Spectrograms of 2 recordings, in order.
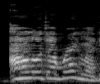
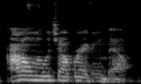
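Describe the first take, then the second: First: Higher and louder, near a shout; loud exasperated repeat. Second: Said in the usual way. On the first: Real, not acted. Repeating her point to viewers, louder and exasperated. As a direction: throw the line back at them with rising heat.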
